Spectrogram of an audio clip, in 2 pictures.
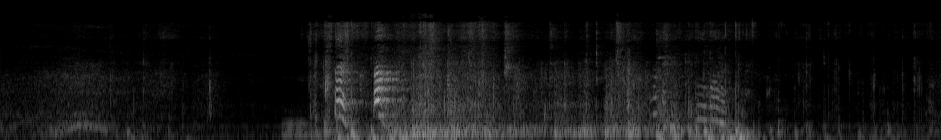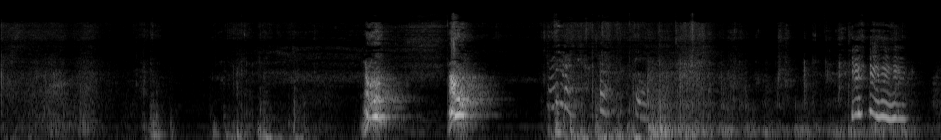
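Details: Two miniature dachshunds growl in long rumbling stretches, then break into sharp, high yapping barks.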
